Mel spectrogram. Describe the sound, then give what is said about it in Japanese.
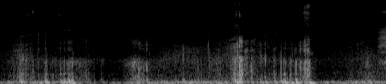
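Wet ASMR ear-licking mouth sounds, with moist smacks, slurps and clicks in an uneven rhythm and a few louder wet licks standing out. “どうですか、耳なめの実力は。なかなかいい、”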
